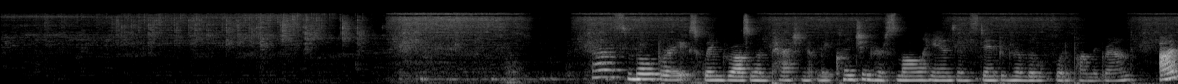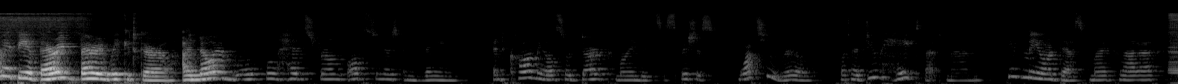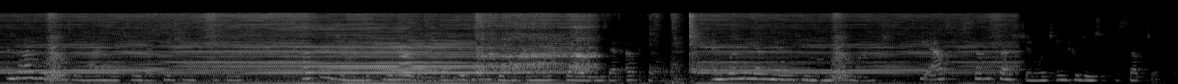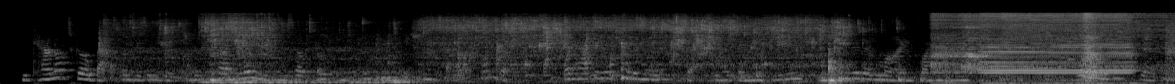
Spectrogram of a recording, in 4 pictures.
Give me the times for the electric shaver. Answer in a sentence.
The electric shaver can be heard from 23.4 to 33.8 s and from 44.6 to 47.0 s.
